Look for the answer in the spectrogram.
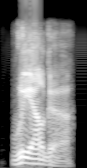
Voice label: "realgar", British

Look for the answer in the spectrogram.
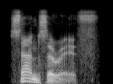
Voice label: "sanserif", British

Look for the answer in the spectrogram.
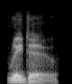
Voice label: "redo", British

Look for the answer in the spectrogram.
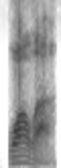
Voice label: "wallah", American

